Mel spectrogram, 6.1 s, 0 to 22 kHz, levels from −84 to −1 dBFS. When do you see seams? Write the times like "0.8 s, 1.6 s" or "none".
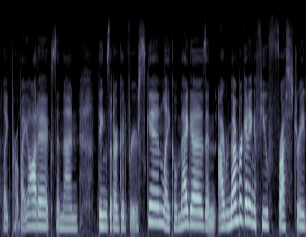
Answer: none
